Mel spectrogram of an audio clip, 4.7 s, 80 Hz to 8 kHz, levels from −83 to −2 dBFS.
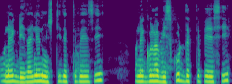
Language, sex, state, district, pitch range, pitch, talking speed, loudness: Bengali, male, Assam, Hailakandi, 180-195 Hz, 190 Hz, 130 wpm, -15 LUFS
